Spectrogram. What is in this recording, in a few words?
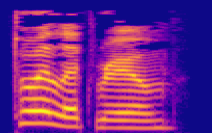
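"toilet room", British English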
